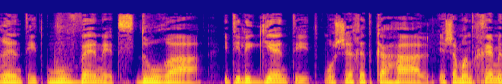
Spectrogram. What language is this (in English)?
Hebrew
